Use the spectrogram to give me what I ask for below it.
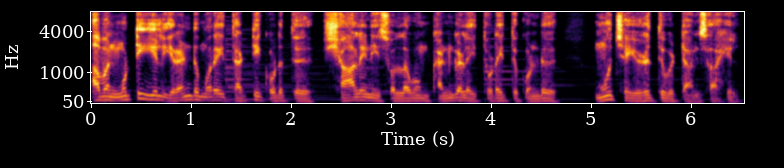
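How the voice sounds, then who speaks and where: A man reading a romance novel aloud as its narrator, with a measured storytelling delivery. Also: deep voice. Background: faint music.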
